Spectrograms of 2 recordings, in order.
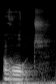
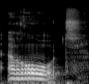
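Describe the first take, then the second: First: The R is rolled very briefly. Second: The R is rolled long and exaggerated. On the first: "very briefly" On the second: "of course I'm exaggerating"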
